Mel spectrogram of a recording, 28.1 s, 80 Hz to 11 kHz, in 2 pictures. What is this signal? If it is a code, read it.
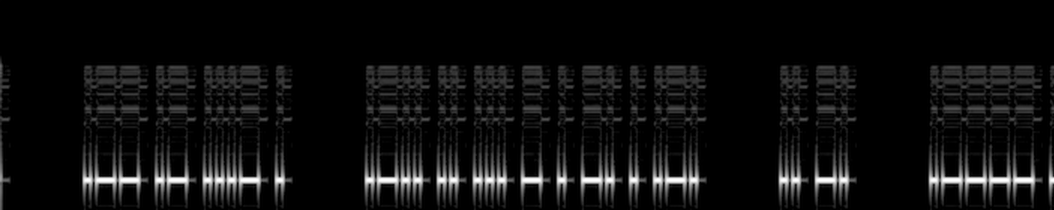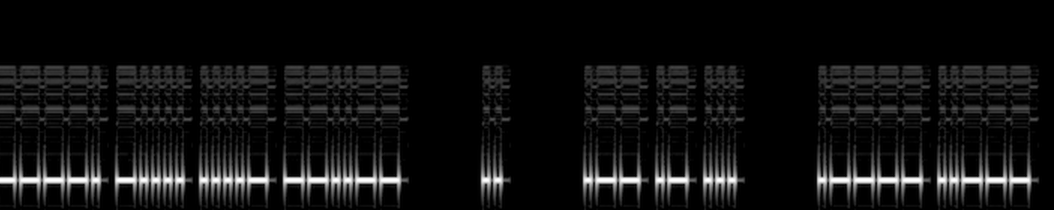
Morse code, heard as a keyed tone, about 15 wpm, 550 Hz. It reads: WAVE LISTENER IN 1964, I WAS 12
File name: n6tt p1 15C13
